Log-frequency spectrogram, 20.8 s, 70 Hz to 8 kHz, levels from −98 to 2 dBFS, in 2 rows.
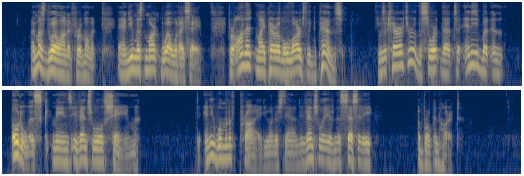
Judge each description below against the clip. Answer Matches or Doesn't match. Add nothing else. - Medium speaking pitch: Matches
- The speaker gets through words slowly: Doesn't match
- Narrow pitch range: Doesn't match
